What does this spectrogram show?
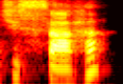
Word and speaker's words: Sarah: e o Cardeal hobbies Robert o nome dele é Robert sarra Zara pode ser vou chamar de sabe por quê é a pronúncia francesa que o que eu vi mas tem outras pronúncia que eu já vejo Sara sarrar a enfim tem várias pronúncias vou chamar de cardeal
